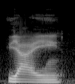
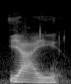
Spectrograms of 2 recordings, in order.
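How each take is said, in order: No difference in how they are said.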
